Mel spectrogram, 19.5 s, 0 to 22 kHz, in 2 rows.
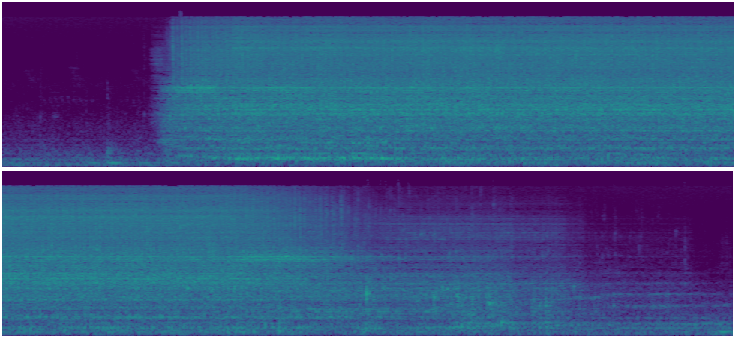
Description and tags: Bathroom Sink, Faucet, Medium
Bathroom sink faucet, recorded 2M away, with a Sennheiser MKH-416 and a SounddDevices USB Pre2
